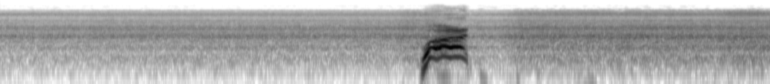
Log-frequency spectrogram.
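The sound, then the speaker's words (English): Steady, hissing radio static runs unbroken for several seconds at an even level, briefly interrupted by a single short spoken word before the crackly noise continues. “So many of us, we have that static. And we're trying to listen to God's voice. But that static is interrupting what he's saying.”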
